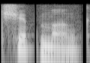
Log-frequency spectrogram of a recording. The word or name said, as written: chipmunk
